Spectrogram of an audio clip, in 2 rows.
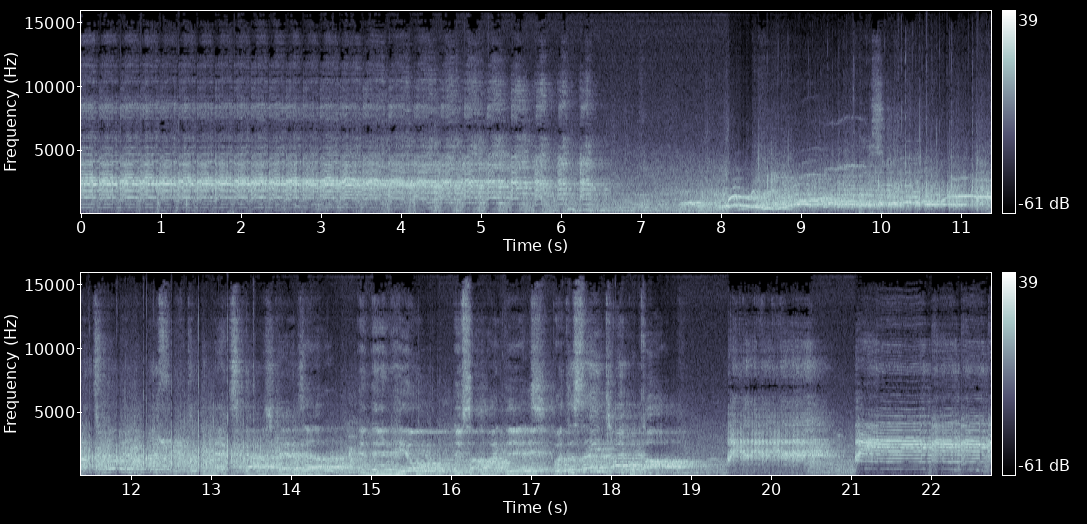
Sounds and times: Quack: 0:00.0 - 0:06.6, 0:19.5 - 0:22.7
Speech: 0:11.4 - 0:19.0.

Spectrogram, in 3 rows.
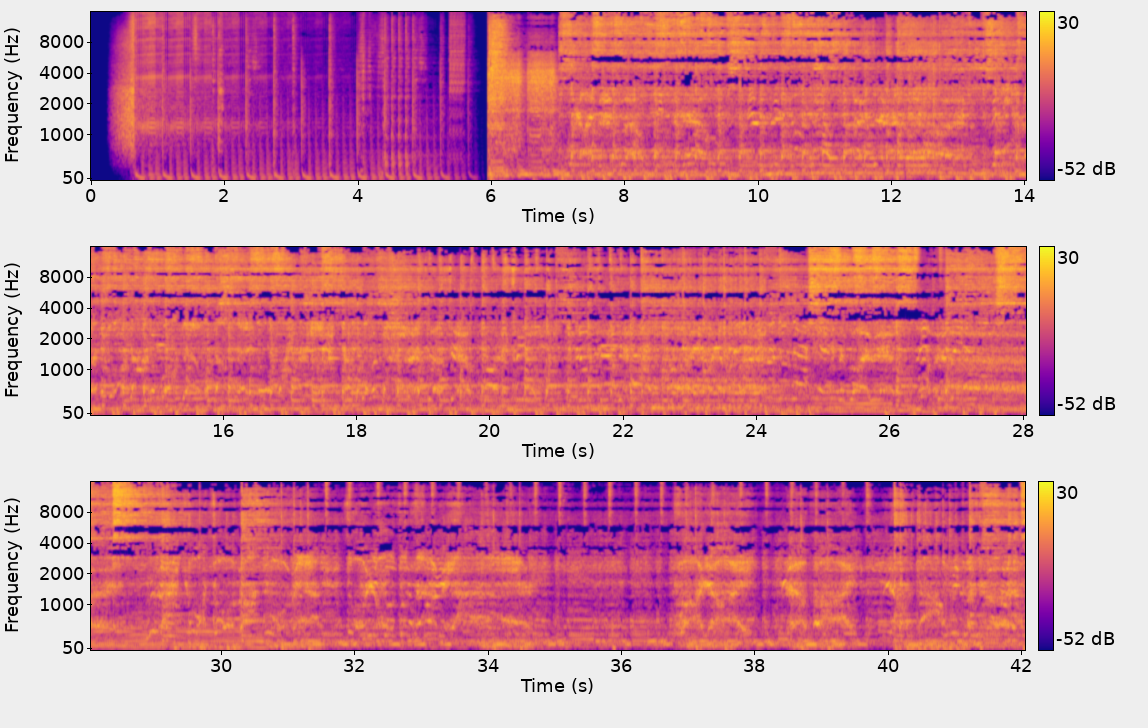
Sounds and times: Music: 0:00.4 - 0:42.0
Singing: 0:07.0 - 0:34.8, 0:36.7 - 0:42.0.

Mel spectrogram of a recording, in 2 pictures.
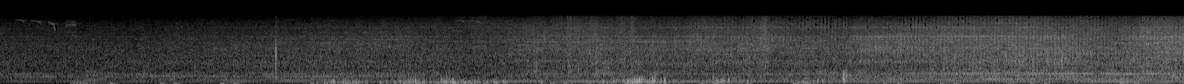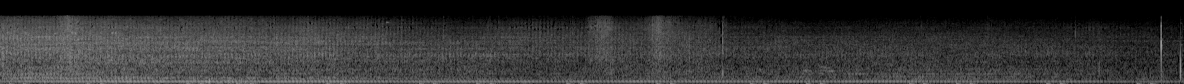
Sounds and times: Outside, rural or natural: 0:00.0 - 0:23.6
Vehicle: 0:00.0 - 0:23.6.

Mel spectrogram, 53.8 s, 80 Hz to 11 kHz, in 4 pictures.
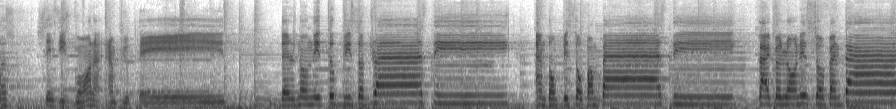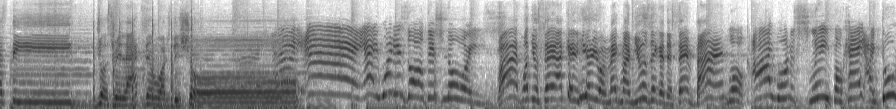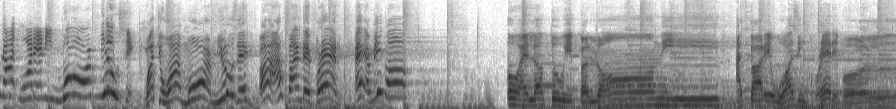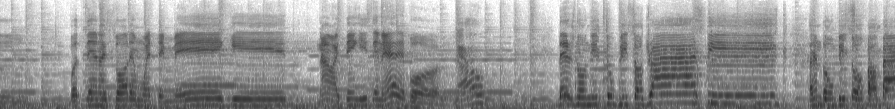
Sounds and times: Music: 0:00.0 - 0:53.7.

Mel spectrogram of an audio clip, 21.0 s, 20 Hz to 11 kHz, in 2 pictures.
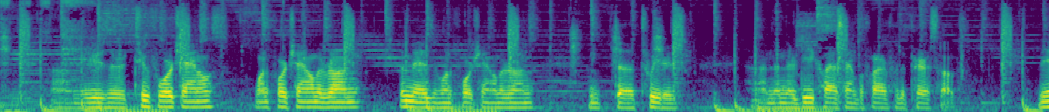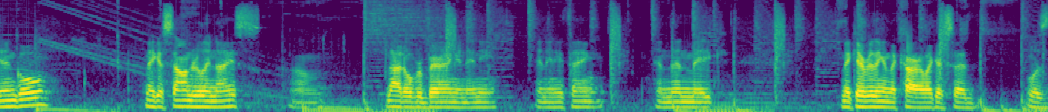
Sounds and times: Music: 0:00.0 - 0:20.9
Speech: 0:00.5 - 0:06.8, 0:07.5 - 0:09.6, 0:10.4 - 0:11.0, 0:11.9 - 0:13.8, 0:14.4 - 0:17.7, 0:18.9 - 0:20.9.

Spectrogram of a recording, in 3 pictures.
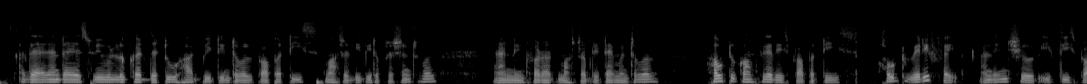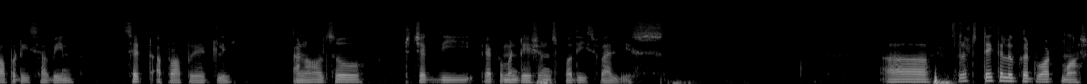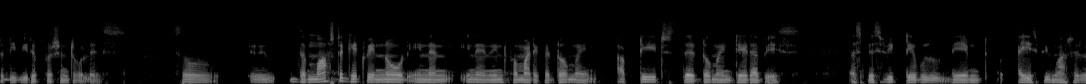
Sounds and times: Speech: 0:00.1 - 0:17.6, 0:19.7 - 0:32.6.

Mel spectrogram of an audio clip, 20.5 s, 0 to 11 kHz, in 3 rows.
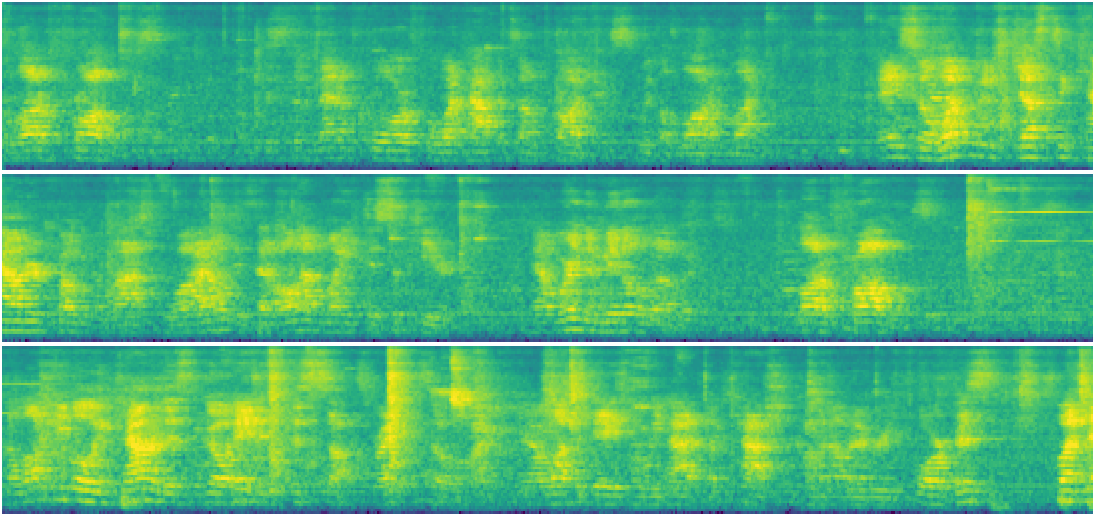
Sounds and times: Speech: 0:00.0 - 0:04.8, 0:05.4 - 0:12.7, 0:13.6 - 0:20.4.

